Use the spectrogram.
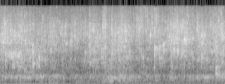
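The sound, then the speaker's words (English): Water running from a tap while hands are washed, a steady rushing splash that holds at an even level throughout, with no talk. “Please wash your hands.”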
